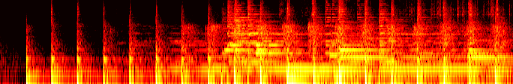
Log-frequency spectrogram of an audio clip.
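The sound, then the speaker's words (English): A crowd claps and stomps in a steady, even beat, loud sharp hits roughly twice a second, and after a few seconds instruments join in and play along over the rhythm. “I want you guys to clap and stomp, and let's send us out on a good note, all right?”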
